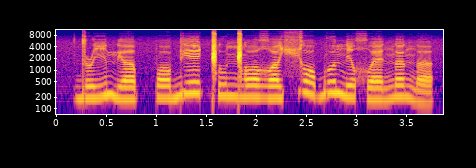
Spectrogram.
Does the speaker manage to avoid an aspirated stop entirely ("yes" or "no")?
yes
